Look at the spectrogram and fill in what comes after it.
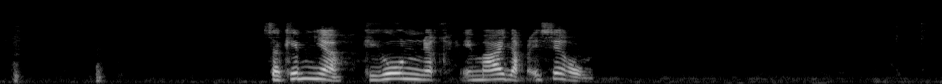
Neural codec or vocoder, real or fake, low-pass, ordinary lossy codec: none; real; 7.2 kHz; MP3, 64 kbps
